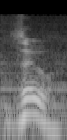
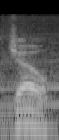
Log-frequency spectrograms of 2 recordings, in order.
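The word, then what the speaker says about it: Zhou: i need to know how the voice lady in chat is gonna pronounce the name zoo go for it zoo she got it that's not right it's joe joe this is really cool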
